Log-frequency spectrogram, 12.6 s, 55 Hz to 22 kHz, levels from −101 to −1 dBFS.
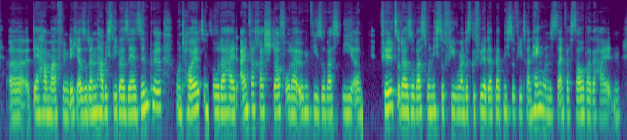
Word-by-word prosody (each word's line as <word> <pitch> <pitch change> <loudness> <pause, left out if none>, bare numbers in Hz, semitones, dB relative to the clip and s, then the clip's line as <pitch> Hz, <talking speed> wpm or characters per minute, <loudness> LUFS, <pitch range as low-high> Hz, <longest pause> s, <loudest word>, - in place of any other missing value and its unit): äh, 155 0 -3
der 170 -1 +1
Hammer, 165 -1 0
finde 155 -1 -3
ich. 160 - -1
Also, 165 +2 +3
dann 175 +2 +2
habe 180 -1 +2
ich's 180 0 -6
lieber 180 -1 +3
sehr 175 +1 +3
simpel 225 +4 +3 0.3
und 180 0 -6
Holz 190 +5 +6
und 190 -1 0
so, 185 - -4
oder 180 -1 +3
halt 170 -1 0
einfacher 195 +1 0
Stoff, 185 0 -1
oder 175 -2 +1
irgendwie 180 0 -2
so 175 0 -3
was 175 0 -3
wie, 175 -1 -3
ähm, 165 +1 -4 0.4
Filz, 225 +2 +5
oder 190 -1 +5
so 185 0 -1
was, 180 0 +1
wo 185 - -1
nicht 185 0 -2
so 185 - -3
viel 185 -1 -6
wo - - -3
man 175 -1 0
das 180 0 -4
Gefühl 185 +1 -2
hat, 180 - +3
da 170 - +2
bleibt 175 +1 -2
nicht 180 0 -5
so 175 - -5
viel 175 -1 -8
dran 170 -2 -6
hängen 200 +1 +2
und 180 - -5
es 165 - -7
ist - - -13
einfach 165 -1 -4
sauber 165 0 -1
gehalten. 155 +1 -8
180 Hz, 250 wpm, -19 LUFS, 170-185 Hz, 0.4 s, Holz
